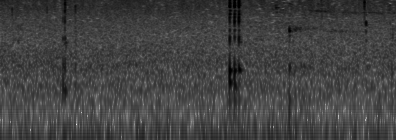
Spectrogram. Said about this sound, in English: I'm going to take another sip of tea.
